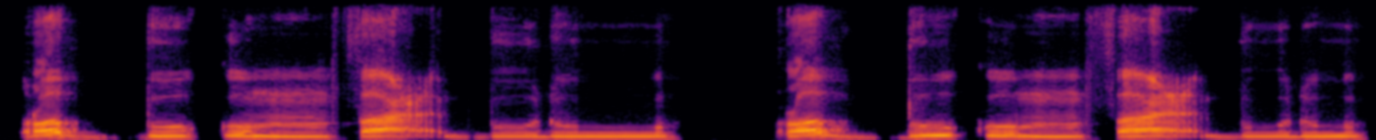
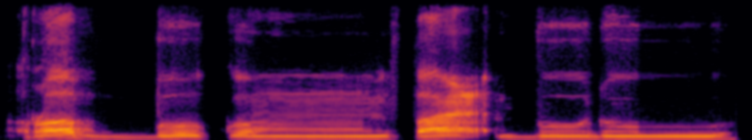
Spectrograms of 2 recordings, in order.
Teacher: Jadi ketika idhar safawi itu bibirnya betul-betul ditutup rapat, baru setelah itu huruf setelahnya.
